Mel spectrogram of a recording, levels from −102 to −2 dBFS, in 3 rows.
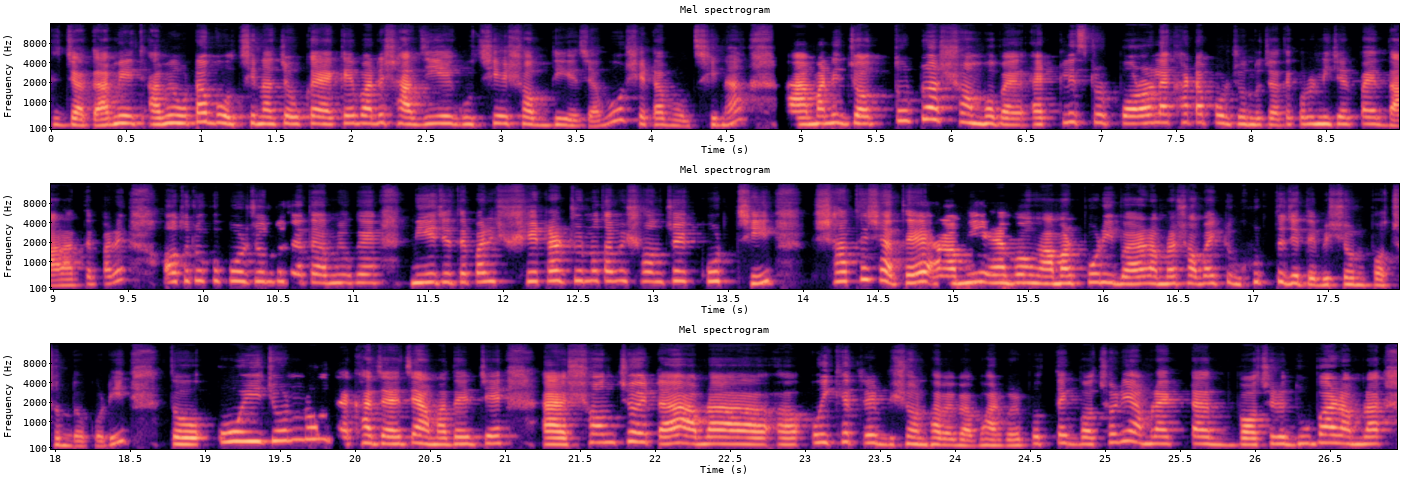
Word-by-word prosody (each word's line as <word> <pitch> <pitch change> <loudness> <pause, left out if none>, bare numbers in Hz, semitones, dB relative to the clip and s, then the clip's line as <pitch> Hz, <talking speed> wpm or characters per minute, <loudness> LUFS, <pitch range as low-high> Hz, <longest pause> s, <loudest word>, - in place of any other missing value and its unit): যাতে 195 -1 +2
আমি 255 +4 +4 0.2
আমি 240 +4 +4
ওটা 310 +4 +1
বলছি 240 +1 0
না - - +3
যে - - +1
ওকে 250 +1 0
একেবারে 260 +2 0
সাজিয়ে 240 +2 +2
গুছিয়ে 230 +3 -3
সব 225 - 0
দিয়ে 205 -3 -2
যাব। 165 +7 -6 0.2
সেটা 215 -2 -3
বলছি 175 +5 -8
না। 235 - -1 0.4
আ - - +5
মানে 255 +2 +3
যতটা 335 +11 +1 0.2
সম্ভব 250 -5 +1
এ্যা 205 -1 -1
এট 225 - -9
লিস্ট 295 -1 -6
ওর 275 - -3
পড়া-লেখাটা 280 +3 +3
পর্যন্ত 235 -4 -1
যাতে 210 +2 -5
করে 235 - -2
নিজের 235 -1 -2
পায়ে 235 -1 -1
দাঁড়াতে 195 +5 -1
পারে। 245 - -4 0.3
অতটুকু 340 +2 -4
পর্যন্ত 325 -1 -2
যাতে 290 0 -4
আমি 275 - -3
ওকে 280 0 -3 0.3
নিয়ে 285 +2 +2
যেতে 295 0 -2
পারি 315 +1 +1 0.2
সেটার 325 +2 +3
জন্য 345 -1 -3
তো - - +1
আমি 345 - -5
সঞ্চয় 325 +1 -1
করছি। 330 -5 -1 0.5
সাথে, 330 +4 +1
সাথে 275 -5 +3 0.3
আমি 270 +4 +2 0.2
এবং 275 +1 +1 0.2
আমার 255 +1 +4
পরিবার 250 -5 +1
আমরা 245 +1 +2
সবাই 255 0 0
একটু 265 - -9
ঘুরতে 305 0 -6
যেতে 235 -5 0
ভীষণ 215 +1 -2
পছন্দ 195 -1 -5
করি। 165 - -5 0.4
তো 230 - +5 0.3
ওই 330 0 +6 0.2
জন্য 355 +3 -1 0.2
দেখা 255 +3 +2
যায় 235 -1 +5
যে, - - +2
আমাদের 230 +2 +1
যে 255 - +1 0.4
আ - - +10 0.2
সঞ্চয়টা 290 -2 +1 0.2
আমরা 240 0 +3 0.4
আ - - +1 0.2
ওই 285 - 0
ক্ষেত্রে 310 -3 -2
ভীষণভাবে 220 -2 -1
ব্যবহার 190 +1 -1
করি। 190 +1 -3
প্রত্যেক 245 +3 -3
বছরই 290 +8 -2
আমরা 245 -1 +1
একটা 245 0 -2 0.3
বছরে 215 +3 +2
দুবার 270 +3 +3
আমরা 235 +1 +2
255 Hz, 190 wpm, -23 LUFS, 230-295 Hz, 0.5 s, আ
